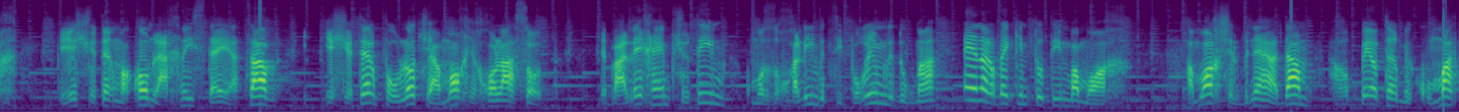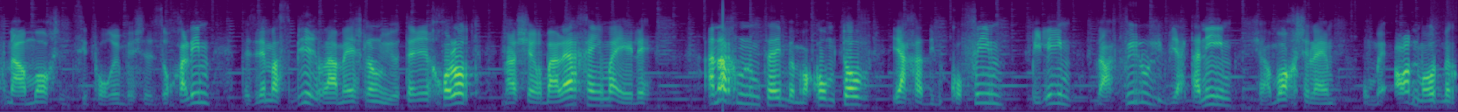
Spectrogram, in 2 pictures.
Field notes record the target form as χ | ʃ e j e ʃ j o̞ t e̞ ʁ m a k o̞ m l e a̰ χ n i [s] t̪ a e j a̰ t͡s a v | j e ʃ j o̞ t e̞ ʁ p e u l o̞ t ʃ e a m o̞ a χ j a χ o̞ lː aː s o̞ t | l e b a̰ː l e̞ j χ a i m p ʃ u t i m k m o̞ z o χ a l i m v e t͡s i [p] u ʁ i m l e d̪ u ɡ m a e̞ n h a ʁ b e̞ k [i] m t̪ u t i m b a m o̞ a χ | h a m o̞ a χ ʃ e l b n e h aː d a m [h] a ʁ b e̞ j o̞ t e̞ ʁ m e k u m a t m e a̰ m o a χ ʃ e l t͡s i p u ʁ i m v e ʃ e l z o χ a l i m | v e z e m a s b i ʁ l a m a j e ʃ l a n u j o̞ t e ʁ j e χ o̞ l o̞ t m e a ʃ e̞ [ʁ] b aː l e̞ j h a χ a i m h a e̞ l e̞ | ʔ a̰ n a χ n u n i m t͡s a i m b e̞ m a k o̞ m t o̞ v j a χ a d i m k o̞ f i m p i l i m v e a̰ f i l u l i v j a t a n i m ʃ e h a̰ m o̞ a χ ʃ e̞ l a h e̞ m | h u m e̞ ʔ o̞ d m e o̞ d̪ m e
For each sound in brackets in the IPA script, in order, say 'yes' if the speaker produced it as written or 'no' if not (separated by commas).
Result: yes, yes, yes, yes, yes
